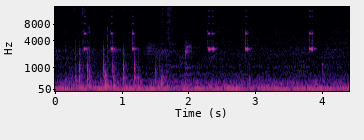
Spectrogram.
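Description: Several short, high-pitched ticks at irregular intervals as the frequency control of a function generator is turned, over a steady low hum.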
